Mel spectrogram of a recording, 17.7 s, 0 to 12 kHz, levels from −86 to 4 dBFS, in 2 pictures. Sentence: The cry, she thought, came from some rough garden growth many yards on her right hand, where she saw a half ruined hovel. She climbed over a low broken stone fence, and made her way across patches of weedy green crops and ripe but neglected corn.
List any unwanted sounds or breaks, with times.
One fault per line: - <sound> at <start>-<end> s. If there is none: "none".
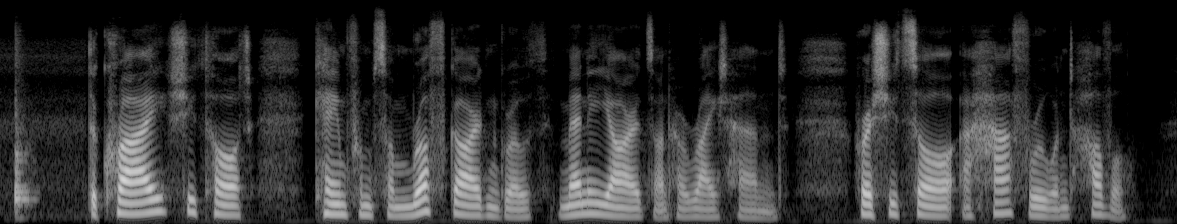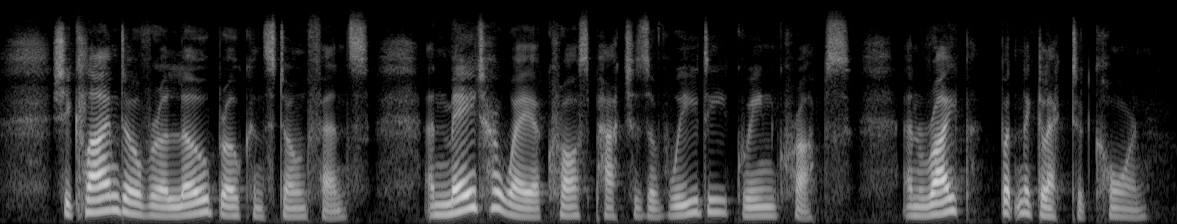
- tap at 0.1-0.3 s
